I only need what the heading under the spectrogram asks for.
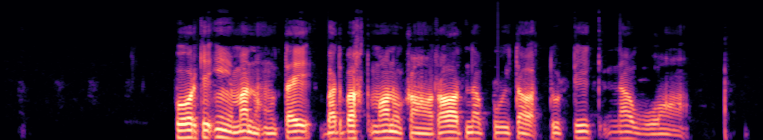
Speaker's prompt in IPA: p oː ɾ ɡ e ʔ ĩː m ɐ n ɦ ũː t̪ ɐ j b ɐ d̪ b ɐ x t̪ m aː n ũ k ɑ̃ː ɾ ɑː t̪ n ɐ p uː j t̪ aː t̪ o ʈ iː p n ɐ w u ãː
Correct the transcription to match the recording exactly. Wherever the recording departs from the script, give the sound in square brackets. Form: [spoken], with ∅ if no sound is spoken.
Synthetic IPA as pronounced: p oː ɾ [k] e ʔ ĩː m ɐ n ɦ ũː t̪ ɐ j b ɐ d̪ b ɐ x t̪ m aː n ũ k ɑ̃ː ɾ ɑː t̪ n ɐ p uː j t̪ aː t̪ [u] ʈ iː [k] n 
